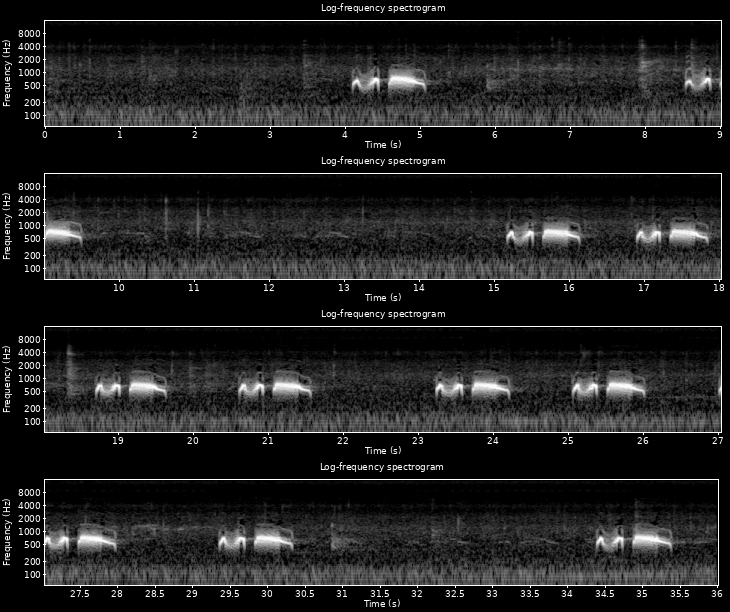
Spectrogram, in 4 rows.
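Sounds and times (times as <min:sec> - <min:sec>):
dove cooing: 0:03.6 - 0:07.0, 0:08.0 - 0:14.2, 0:15.1 - 0:21.8, 0:23.2 - 0:24.4, 0:25.0 - 0:31.3, 0:32.2 - 0:36.0.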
